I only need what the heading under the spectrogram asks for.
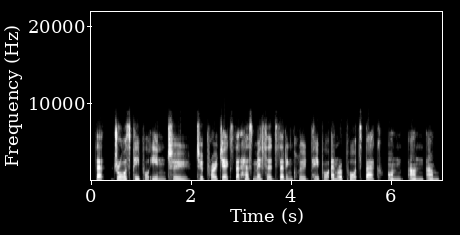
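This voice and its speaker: Croaky middle-aged woman, dull audio. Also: low voice, no room sound. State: hoarse after illness. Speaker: academic researcher giving a talk. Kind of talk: informal conference talk.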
